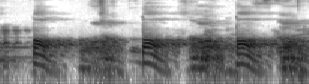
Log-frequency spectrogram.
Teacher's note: Ujung lidah bertemu dengan gusi gigi seri atas.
